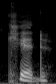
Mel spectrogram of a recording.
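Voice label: "kid", US English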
